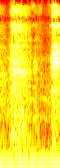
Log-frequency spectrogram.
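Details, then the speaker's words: Sleeping dog, paws moving as if running in his sleep: a brief snorting, noisy snoring breath over a steady low room hum. "if you hear that in the background my dog is snoring he's a pickle"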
